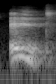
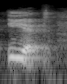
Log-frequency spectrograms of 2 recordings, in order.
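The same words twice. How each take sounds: First: Said in the usual way. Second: "eat" said for eight, no final t glide; eight said as "eat", Jamaican style; Jamaican pronunciation. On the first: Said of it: "or eight". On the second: Shown as a demonstration. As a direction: say "eat" with a long ee in place of eight. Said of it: "they said eat".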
